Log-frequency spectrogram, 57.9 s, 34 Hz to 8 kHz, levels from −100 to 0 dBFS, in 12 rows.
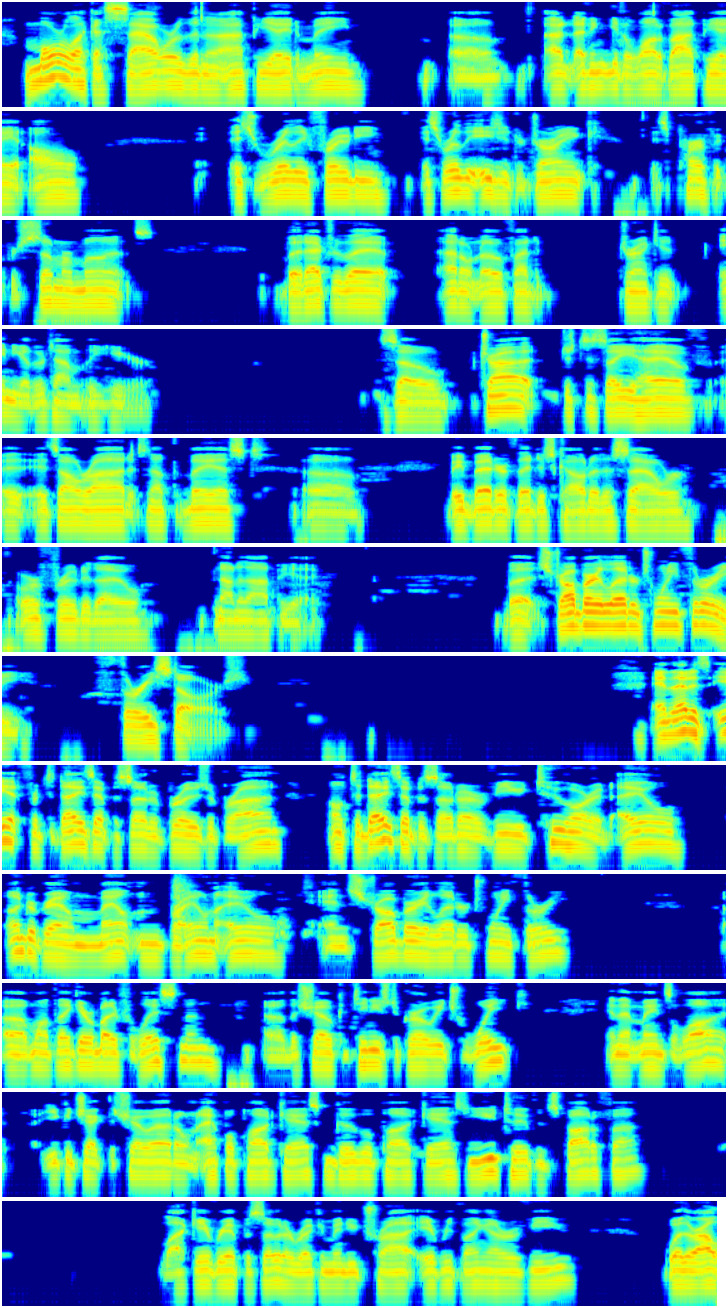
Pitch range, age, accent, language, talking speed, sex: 100-120 Hz, 30-49, American, English, 165 wpm, male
